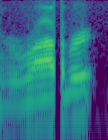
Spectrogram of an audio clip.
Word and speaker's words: Robert: First name is Robert, R-O-B. E-R-T, Gamble, that's G-A-M-B-L-E, just like gambling.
